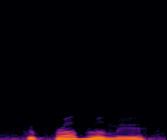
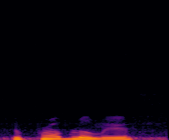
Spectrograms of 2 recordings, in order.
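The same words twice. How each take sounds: The two takes are said the same way.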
